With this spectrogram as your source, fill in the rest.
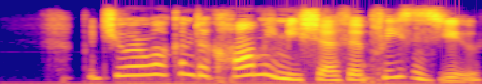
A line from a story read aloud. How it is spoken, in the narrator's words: she squeaked, cowering in her chair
